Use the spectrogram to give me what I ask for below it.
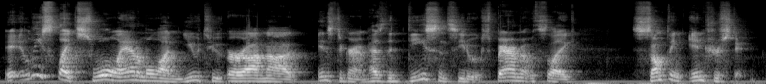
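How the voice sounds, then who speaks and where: Exasperated, unhinged ranter with a bright, swooping voice. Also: mid-range voice, expressive, a little fast, echoey room. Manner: exasperated, wild unhinged ranting with sarcastic emphasis. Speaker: online video creator addressing a community. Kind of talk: unscripted opinion rant to the listener, casual and sweary.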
